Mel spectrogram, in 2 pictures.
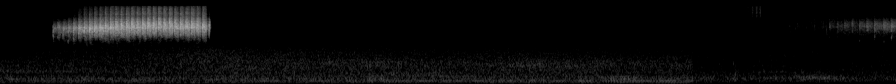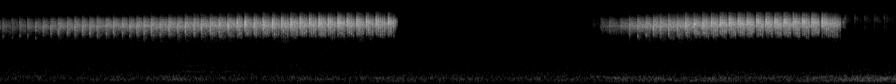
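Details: Bow-winged grasshopper in Hanfeld, Germany, on 19 September 2021, producing three rasping phrases: a short loud burst, a long five-second phrase that gradually crescendos, then another loud burst, all made of rapid regular pulses.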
